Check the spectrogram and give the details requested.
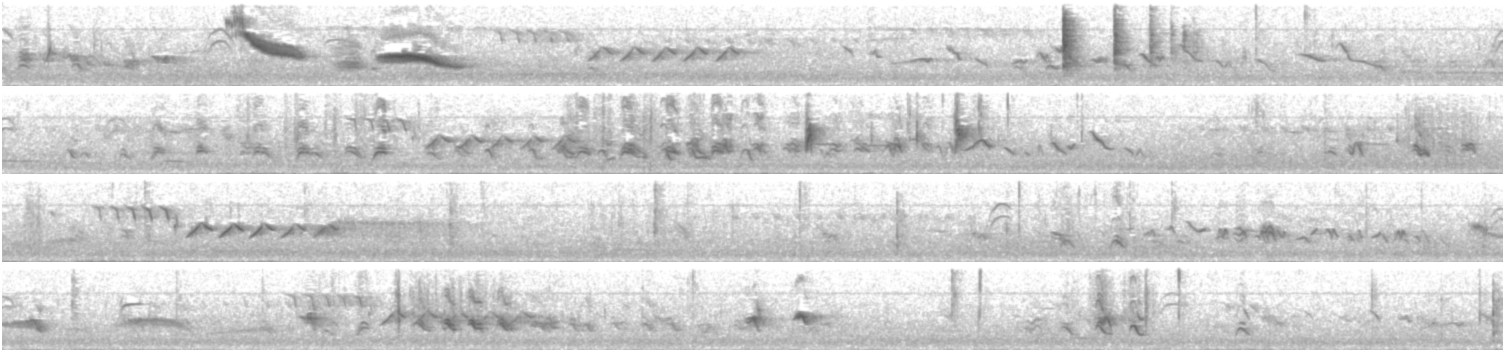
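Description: Small songbirds chirping: short high chirps and quick trills scattered throughout, with a falling call about a second in, over a faint low rumble that swells a few times.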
